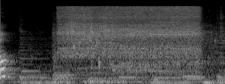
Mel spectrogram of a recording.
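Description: Kitchen tap running into the sink: a steady rush of water that starts about half a second in.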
